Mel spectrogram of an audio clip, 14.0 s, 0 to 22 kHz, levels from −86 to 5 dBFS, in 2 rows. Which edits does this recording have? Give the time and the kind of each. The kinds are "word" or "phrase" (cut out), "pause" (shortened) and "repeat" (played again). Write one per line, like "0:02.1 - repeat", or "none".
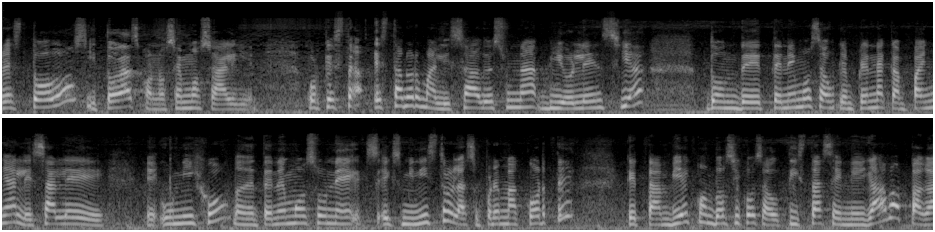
0:03.0 - word
0:06.2 - phrase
